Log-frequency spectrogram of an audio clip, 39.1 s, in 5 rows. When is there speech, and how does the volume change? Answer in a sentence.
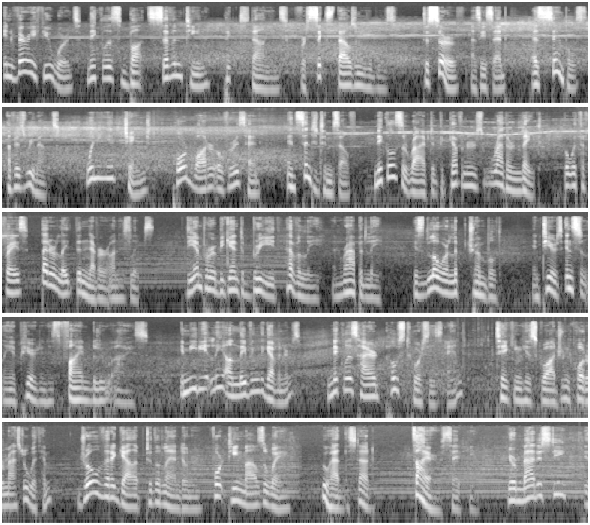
You can hear the speech from 0.0 to 39.0 s, at a steady volume.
